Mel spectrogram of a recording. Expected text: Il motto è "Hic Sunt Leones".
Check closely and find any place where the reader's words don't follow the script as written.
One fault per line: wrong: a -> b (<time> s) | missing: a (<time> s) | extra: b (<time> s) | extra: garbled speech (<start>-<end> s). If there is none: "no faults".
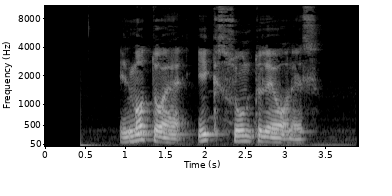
no faults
